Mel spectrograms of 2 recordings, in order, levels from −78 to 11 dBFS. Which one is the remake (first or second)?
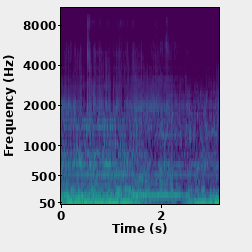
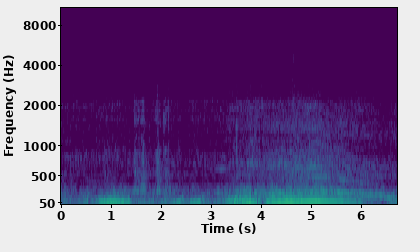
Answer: first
